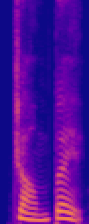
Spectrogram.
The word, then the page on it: 长辈: zhǎng bèi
